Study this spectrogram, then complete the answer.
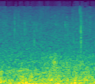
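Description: A thunderstorm plays in the strategy game Master of Command: a soft, steady hiss of rain under a low, distant rumble of thunder, faint and continuous.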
